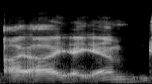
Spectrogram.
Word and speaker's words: IIAMJUNE: If you guys are interested in listening, my artist name is spelled IIAMJUNE.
